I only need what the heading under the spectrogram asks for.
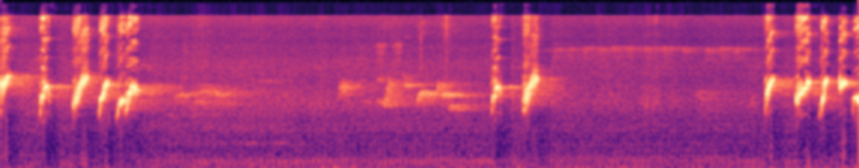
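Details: Red-whiskered bulbul singing calmly from a perch, its song praised as well phrased and quick; three bursts of sharp, liquid whistles, each burst of two to five swooping notes, with low murmuring between.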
